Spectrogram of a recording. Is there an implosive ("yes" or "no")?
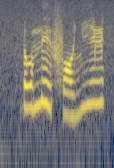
no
